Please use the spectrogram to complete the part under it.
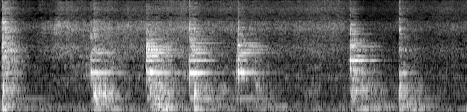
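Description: Onion and tomato being cooked in a pan for a Marathi matki dal amti, with a spoon scraping and knocking against the pan in sharp, repeated strokes over a faint sizzle, near and moderately loud.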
